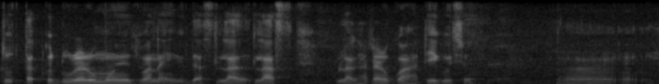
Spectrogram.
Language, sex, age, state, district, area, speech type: Assamese, male, 30-45, Assam, Golaghat, urban, spontaneous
